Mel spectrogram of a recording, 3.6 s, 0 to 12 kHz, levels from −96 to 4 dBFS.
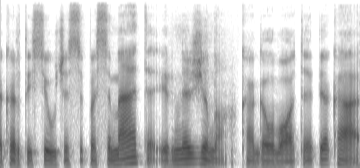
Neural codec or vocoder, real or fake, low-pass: autoencoder, 48 kHz, 32 numbers a frame, DAC-VAE, trained on Japanese speech; fake; 10.8 kHz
